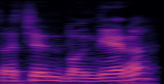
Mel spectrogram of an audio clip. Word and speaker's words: Bangera: So, Bangera. Yes. That's how we pronounce it.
